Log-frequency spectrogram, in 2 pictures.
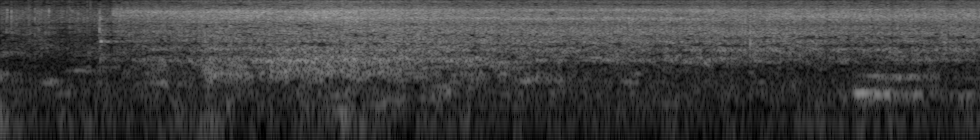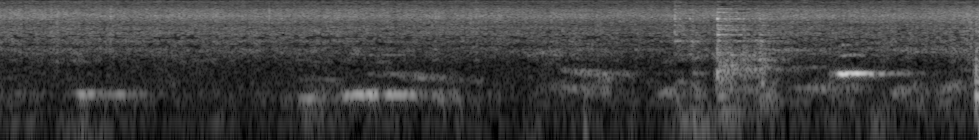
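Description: Mixed boiled sundal with curry leaves, coriander leaves and grated coconut being stirred in a pan, soft continuous sizzle and scraping, close, with faint clinks.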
